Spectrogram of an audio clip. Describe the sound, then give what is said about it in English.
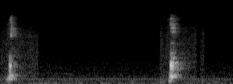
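A dog barks twice, two short sharp yaps about a second and a half apart, with only a faint steady hum in between and no talking. “How do my dog hear my big brother?”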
